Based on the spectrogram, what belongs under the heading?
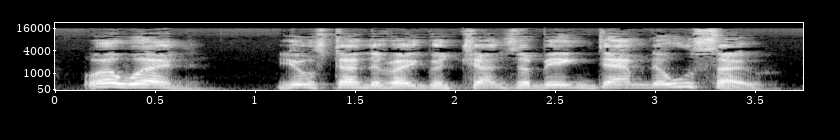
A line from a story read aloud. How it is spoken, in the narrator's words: exclaimed one of the two young men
